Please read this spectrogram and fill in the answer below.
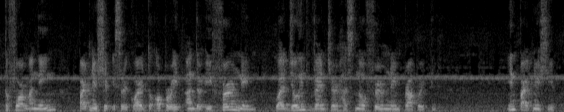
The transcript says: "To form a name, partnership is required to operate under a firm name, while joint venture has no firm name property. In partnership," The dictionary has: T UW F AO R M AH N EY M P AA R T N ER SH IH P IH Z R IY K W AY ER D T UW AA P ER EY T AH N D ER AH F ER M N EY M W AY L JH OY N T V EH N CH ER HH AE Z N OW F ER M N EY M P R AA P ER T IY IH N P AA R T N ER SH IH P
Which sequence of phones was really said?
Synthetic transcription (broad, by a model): T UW F AO R M AH N EY M P AA R T N ER SH IH P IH S R IY K W AY ER D T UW AA P ER EY T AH N D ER AH F ER M N EY M W AY L JH OY N T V EH N CH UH HH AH S N OW F ER M N EY M P R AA P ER T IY IH N P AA R T N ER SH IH P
